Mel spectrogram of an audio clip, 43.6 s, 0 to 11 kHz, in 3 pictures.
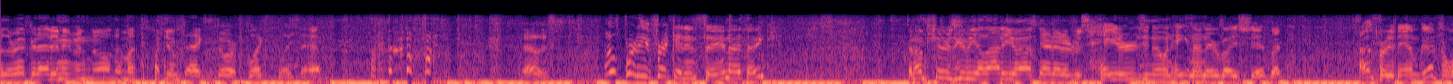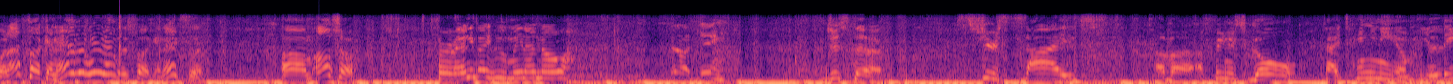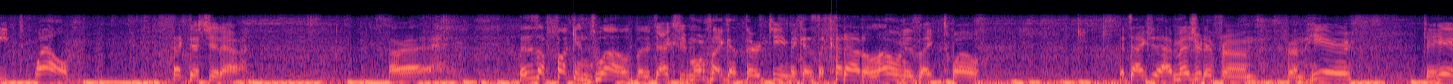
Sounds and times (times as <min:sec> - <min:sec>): Speech: 0:00.0 - 0:03.4, 0:05.2 - 0:07.8, 0:09.0 - 0:12.9, 0:13.5 - 0:18.2, 0:18.8 - 0:20.4, 0:21.2 - 0:22.0, 0:22.7 - 0:29.8, 0:30.7 - 0:31.6, 0:32.8 - 0:39.0, 0:40.2 - 0:43.5
Car: 0:00.0 - 0:43.5.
